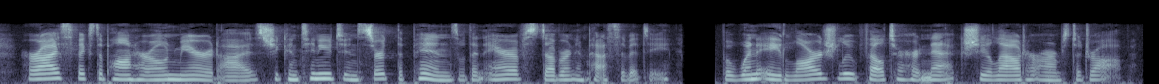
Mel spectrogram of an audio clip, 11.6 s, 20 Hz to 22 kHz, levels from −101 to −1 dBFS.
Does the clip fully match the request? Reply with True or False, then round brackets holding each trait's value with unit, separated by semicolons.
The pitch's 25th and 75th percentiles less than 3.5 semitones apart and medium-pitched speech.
True (2.7 semitones; 180 Hz)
